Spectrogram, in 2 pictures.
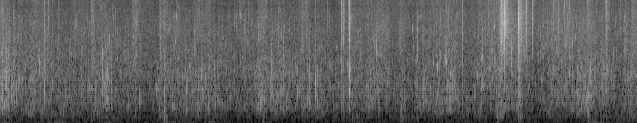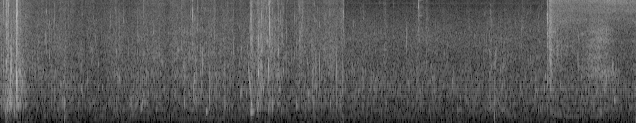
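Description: Footsteps on a sandy bank littered with dry twigs, with scattered sharper snaps and cracks. Under them, a faint steady wash of small waves lapping at the water's edge.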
